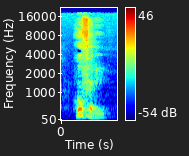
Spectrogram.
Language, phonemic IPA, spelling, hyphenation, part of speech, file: Dutch, /ˈɦuvə(n)/, hoeven, hoe‧ven, verb / noun, Nl-hoeven.ogg
- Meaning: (verb) 1. to be necessary 2. to need to, to have to 3. to need 4. to need to urinate or defecate, to need to go; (noun) 1. plural of hoef 2. plural of hoeve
